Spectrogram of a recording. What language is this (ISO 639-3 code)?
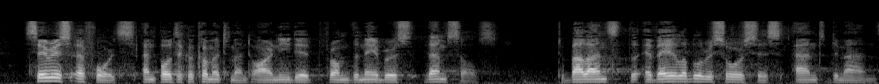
eng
